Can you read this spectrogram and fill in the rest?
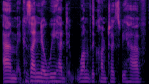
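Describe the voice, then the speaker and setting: A middle-aged woman, a hotel sales manager, calmly explaining her work as an interview guest, often listing examples. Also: very deep voice, fast, a little hiss or hum. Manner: plain, steady explaining with listed examples.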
